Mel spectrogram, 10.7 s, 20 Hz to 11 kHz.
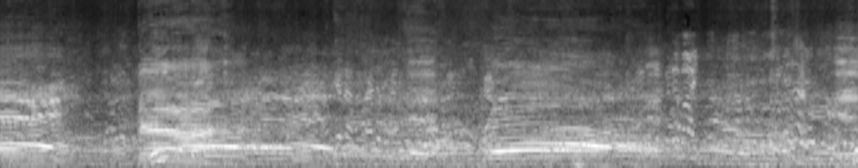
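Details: Sahiwal bulls and calves being fattened, at Ambari cattle market in Dinajpur on 18 September 2023: two long, drawn-out harmonic moos, each slightly arched in pitch and lasting a second or more, over steady crowd chatter.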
